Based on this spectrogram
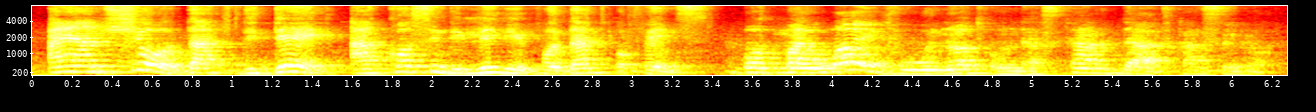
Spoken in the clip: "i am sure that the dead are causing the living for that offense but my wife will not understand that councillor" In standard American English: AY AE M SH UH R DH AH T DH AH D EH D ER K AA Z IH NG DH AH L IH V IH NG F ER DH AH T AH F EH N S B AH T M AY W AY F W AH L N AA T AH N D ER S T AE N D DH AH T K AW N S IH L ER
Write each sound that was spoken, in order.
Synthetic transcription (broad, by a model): AY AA M SH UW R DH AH T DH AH D EH D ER K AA S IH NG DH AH L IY V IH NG F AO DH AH T AH F EH N S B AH T M AY W AY F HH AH W N AA T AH N D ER S T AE N D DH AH T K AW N S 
